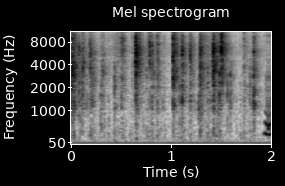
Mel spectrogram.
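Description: Plastic toy-packaging wrapper crinkling and crackling as it is handled, an irregular run of small clicks.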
